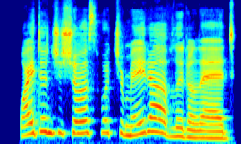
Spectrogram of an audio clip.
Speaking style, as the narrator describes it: one of the patrons shouted

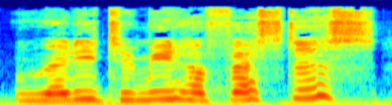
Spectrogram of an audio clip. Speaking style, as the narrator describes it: Grover said nervously

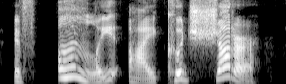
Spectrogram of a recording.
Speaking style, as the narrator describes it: said quite savagely

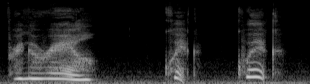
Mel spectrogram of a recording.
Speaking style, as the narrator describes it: Lori's voice cried out

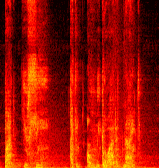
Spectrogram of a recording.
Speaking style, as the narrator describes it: the beast said, his voice sharp

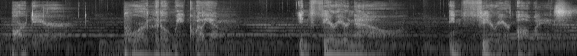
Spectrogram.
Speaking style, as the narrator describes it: She whispered to him

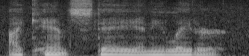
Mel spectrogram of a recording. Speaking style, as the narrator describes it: she said quietly

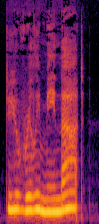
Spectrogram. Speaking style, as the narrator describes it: he asked anxiously

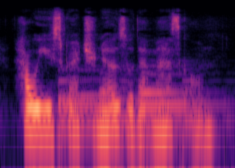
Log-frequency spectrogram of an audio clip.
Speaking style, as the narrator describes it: Norman whispered

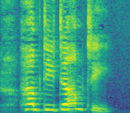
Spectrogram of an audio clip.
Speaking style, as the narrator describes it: cried others

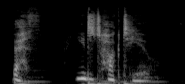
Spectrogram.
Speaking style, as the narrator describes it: Gemma whispered

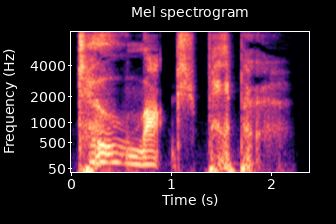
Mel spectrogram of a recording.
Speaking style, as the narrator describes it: he never went to sleep without being heard to mutter

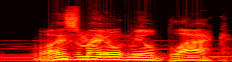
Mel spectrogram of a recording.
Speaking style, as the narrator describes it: I asked, chuckling

